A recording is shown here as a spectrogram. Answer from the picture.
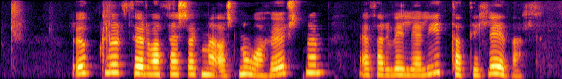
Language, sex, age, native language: Icelandic, female, 50-59, Icelandic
